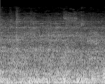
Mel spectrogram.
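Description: Brussels tram motor car 984 of the Société des chemins de fer économiques, built in 1906, rumbles along its rails in a loud, steady, close roar with continuous wheel and track noise.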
